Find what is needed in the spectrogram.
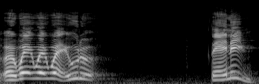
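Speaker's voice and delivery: imitating a dad yelling about his fish; alarmed angry dad. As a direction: demand answers like a furious father. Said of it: "and he goes".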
